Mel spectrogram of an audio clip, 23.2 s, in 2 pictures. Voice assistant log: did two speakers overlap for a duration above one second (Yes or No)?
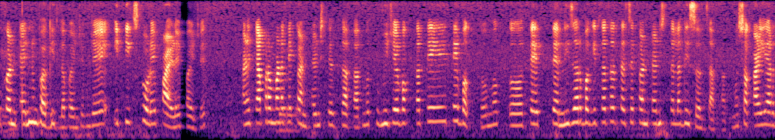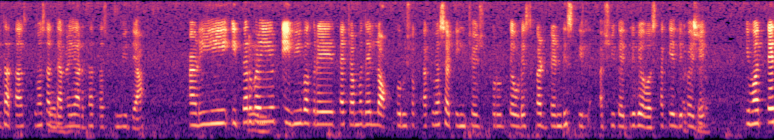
No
